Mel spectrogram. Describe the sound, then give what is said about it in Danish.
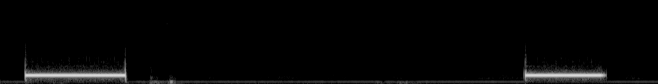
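Two long, steady beeps of an outgoing phone call's ringing tone, a call placed to a singer-guitarist to wish him a happy new year, each about a second long with a four-second silent gap between, heard clearly over a faint low hum. “Og mens vi lyttede til sangen, så har jeg fundet hans telefonnummer, så nu kan jeg bare trykke på ring op-knappen.”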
